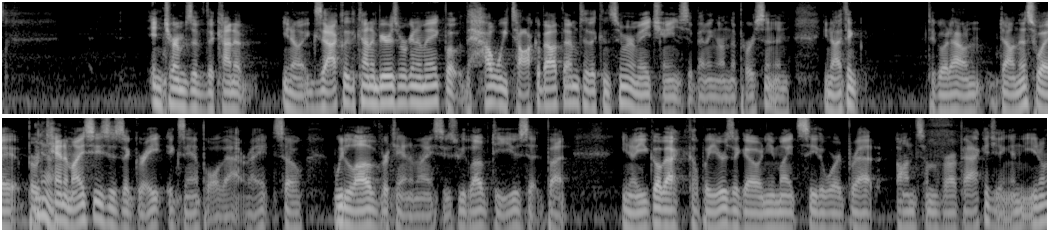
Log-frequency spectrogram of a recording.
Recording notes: At Allagash Brewing in Portland, Maine. In this conversation, recorded at Allagash.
